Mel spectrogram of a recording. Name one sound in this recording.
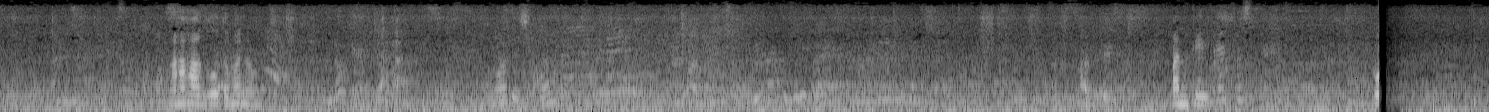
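Voices of people murmur and talk in a large echoing hall.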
